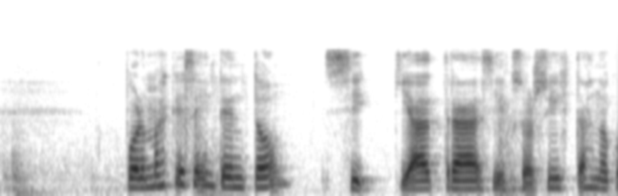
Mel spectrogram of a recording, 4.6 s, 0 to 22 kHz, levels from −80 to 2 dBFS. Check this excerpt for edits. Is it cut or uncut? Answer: cut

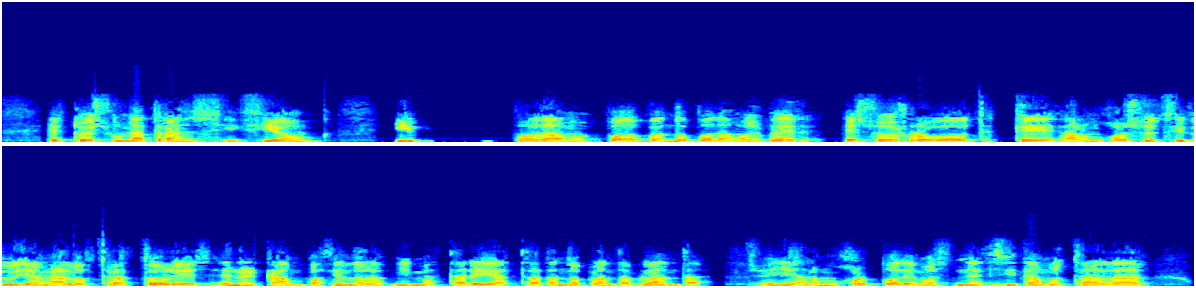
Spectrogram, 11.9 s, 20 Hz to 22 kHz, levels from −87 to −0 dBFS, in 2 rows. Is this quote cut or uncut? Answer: cut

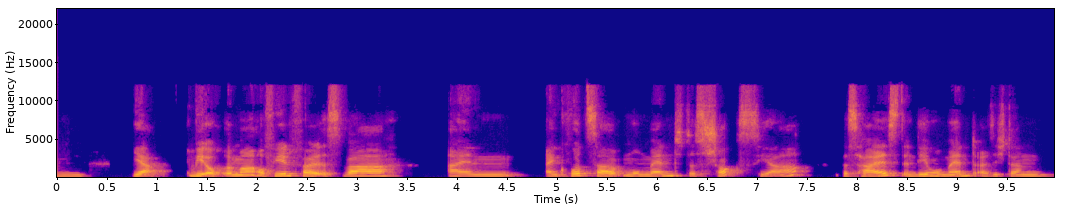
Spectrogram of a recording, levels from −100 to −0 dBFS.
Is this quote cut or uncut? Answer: cut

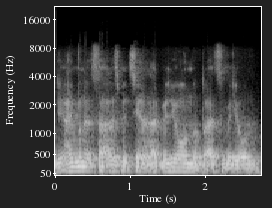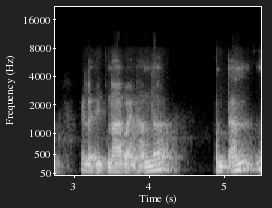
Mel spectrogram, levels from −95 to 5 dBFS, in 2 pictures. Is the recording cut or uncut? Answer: uncut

